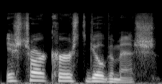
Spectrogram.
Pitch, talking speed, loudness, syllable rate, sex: 145 Hz, 110 wpm, -16 LUFS, 4.8 syllables/s, male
